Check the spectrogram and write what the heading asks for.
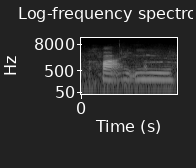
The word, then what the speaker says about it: Kaua'i: Kaua'i. How do they pronounce it? Kaua'i.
